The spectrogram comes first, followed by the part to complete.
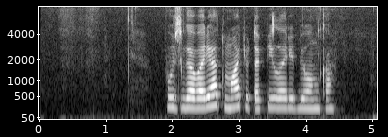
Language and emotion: Russian, neutral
